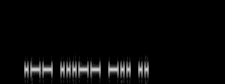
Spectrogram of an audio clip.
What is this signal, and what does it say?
Morse code, heard as a keyed tone, about 40 wpm, 700 Hz. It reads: W3DI
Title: USA Call Signs - 4 Characters - 40wpm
